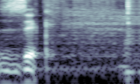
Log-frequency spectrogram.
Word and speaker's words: SICK: You see the SICK, but it's a German sensor, pronounce it ZIC.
